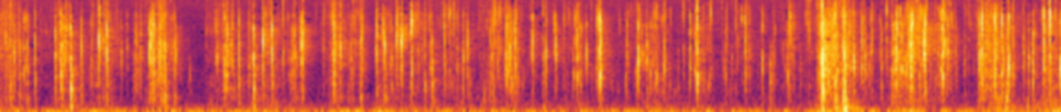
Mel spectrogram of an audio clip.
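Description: A hollow pouch of pink, heart-shaped plastic bubble wrap, held in both hands, is squeezed and scratched with long acrylic nails. It makes a steady stream of bright, dry crinkles and tiny crackles, with a sharper, louder crack about four seconds in. The sound is mostly high-pitched, with very little low end.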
